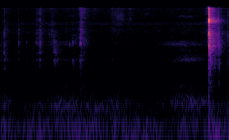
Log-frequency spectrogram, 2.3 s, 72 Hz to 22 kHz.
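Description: Near silence, with a few faint clicks of the plastic parts of a Transformers Studio Series 86 Jazz action figure as its arms and wheels are folded in by hand.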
